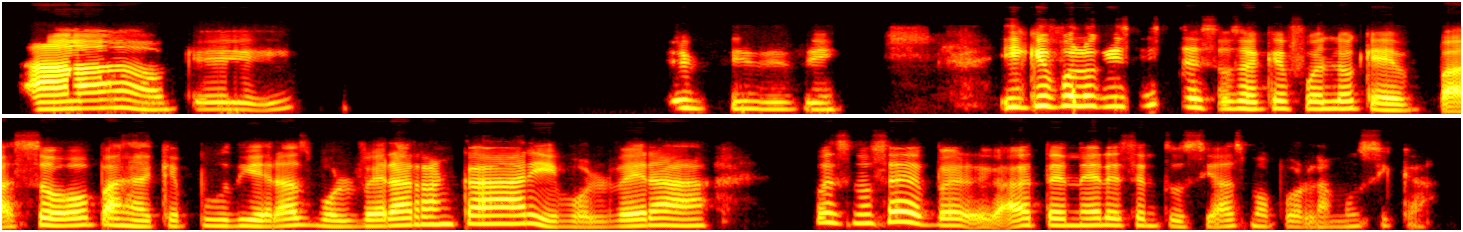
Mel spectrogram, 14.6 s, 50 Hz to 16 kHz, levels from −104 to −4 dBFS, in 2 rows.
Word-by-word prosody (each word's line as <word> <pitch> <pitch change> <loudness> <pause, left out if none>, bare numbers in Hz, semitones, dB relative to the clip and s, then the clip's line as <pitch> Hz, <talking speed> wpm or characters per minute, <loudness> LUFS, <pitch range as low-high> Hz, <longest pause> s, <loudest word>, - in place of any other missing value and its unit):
Ah, 245 +1 +7
okey. 220 +1 -8 1.9
Sí, 250 -1 -2
sí, 225 -2 -8
sí. 215 0 -7 0.8
¿Y 290 0 +3
qué 325 +3 +8
fue 330 +1 +5
lo 325 - +3
que 310 - 0
hiciste? 320 -1 -3
O - - -4
sea, 235 -2 +2
¿qué 245 +1 -1
fue 230 -1 -3
lo 240 0 -1
que 195 -5 +1
pasó 220 0 +1
para 190 -5 -1
que 185 +1 -10
pudieras 200 +2 -3
volver 195 0 -2
a 220 - +6
arrancar 260 +3 +3
y 220 -9 +1
volver 175 +4 -2
a 215 -1 0 0.5
pues 305 -3 -5
no 285 0 -5
sé, 330 +1 +3
ve 215 -1 -4
a - - -1
tener 220 0 -2
ese 215 0 -5
entusiasmo 185 -1 -11
por 175 -2 -12
la 165 0 -12
música. 190 +4 -17
220 Hz, 155 wpm, -22 LUFS, 200-245 Hz, 1.9 s, qué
